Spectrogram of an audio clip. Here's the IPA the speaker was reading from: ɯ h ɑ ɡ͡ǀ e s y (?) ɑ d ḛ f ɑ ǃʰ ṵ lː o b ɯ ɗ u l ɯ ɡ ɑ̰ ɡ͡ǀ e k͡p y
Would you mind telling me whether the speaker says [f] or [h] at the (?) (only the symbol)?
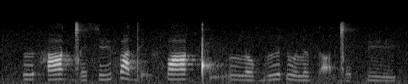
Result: f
